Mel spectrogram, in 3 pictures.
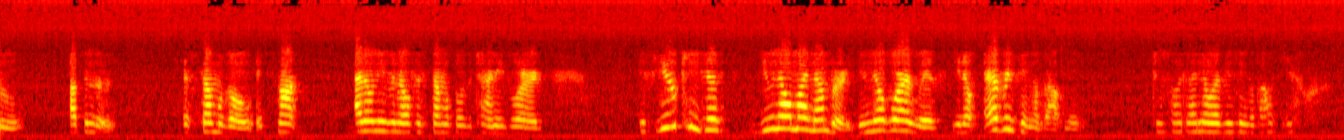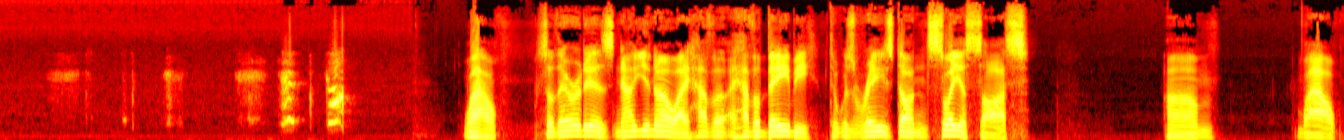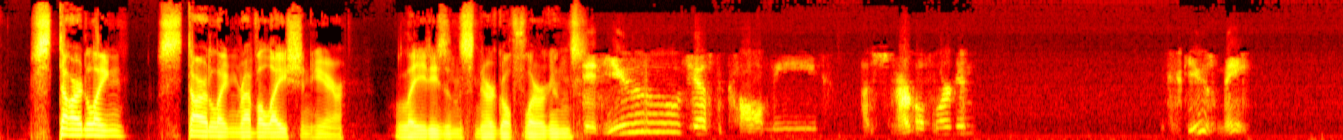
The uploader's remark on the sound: We take phone calls from you guys.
